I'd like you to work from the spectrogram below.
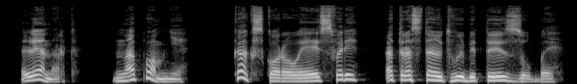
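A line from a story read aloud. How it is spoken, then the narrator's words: Gloomy question. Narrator (Russian): мрачно поинтересовался Рен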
